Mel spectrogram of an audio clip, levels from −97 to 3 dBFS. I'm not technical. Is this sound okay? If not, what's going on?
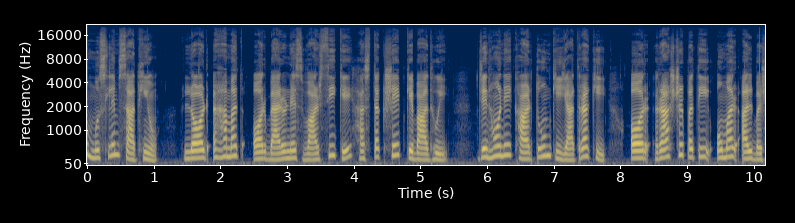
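Yes, the recording comes through as one steady, unbroken signal, with nothing technical getting in the way of the speech.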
